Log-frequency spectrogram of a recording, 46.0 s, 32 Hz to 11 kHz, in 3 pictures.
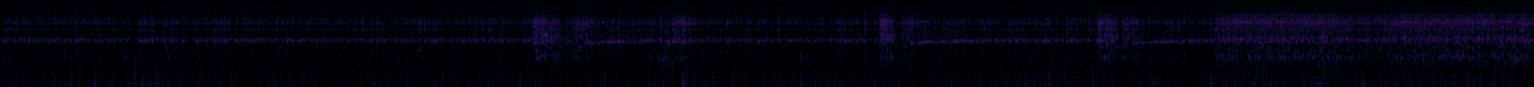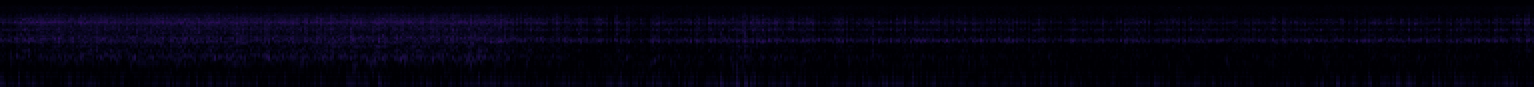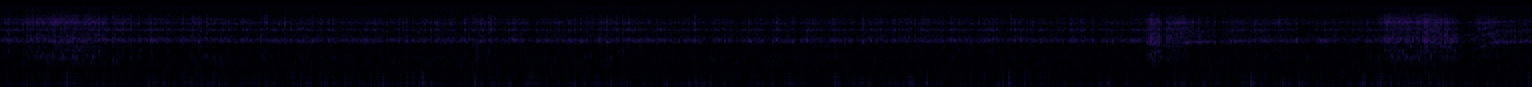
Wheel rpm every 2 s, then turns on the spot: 200, 200, 150, 180, 180, 170, 190, 200, 190, 190, 200, 200, 200, 200, 200, 200, 200, 200, 200, 200, 200, 180, 140.
none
